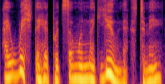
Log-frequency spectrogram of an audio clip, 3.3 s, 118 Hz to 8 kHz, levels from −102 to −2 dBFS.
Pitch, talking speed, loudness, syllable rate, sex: 150 Hz, 220 wpm, -18 LUFS, 4.2 syllables/s, male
